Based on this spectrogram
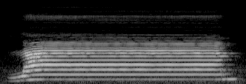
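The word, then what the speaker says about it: ل: হরফটির নাম হলো লাম জিহ্বার আগার কিনারা তারপর উপরের দাঁতের মা সঙ্গে লাগিয়ে লাম আয়না দেখে দেখে বলুন লাম তারপরের হরফটি লক্ষ্য করুন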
